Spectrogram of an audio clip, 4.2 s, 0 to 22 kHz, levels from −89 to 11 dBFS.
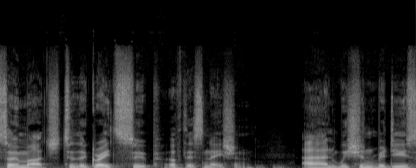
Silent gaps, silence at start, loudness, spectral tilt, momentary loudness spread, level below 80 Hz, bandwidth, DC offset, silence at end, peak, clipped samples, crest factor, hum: none; 0 s; -27 LUFS; -4 dB/octave; 10 LU; -56 dBFS; 16 kHz; under 0.1%; 0 s; -6 dBFS; under 0.1%; 22 dB; none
